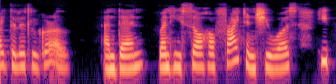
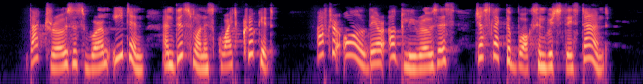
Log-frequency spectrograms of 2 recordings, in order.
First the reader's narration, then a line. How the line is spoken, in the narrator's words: he cried suddenly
